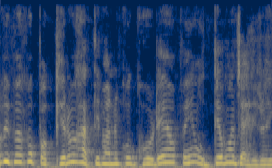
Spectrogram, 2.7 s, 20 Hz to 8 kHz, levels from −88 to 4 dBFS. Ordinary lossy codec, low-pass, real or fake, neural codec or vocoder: none; none; fake; codec, 16 kHz, 4 kbps, FunCodec, trained on LibriTTS, 50 frames a second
